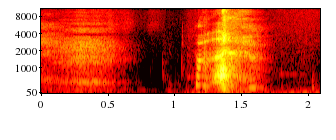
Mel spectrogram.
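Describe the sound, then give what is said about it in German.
A single loud sneeze with a sharp burst, preceded by a soft indrawn breath about a second earlier, then quiet. “Gesundheit.”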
